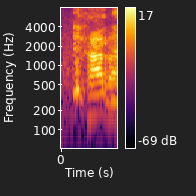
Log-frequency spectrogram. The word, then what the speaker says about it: jara: Jara, porque es una J suave, es J.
